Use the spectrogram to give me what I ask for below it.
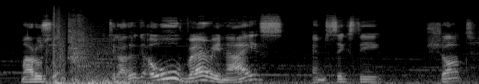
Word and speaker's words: Marussia: Marussia.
